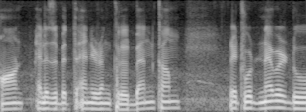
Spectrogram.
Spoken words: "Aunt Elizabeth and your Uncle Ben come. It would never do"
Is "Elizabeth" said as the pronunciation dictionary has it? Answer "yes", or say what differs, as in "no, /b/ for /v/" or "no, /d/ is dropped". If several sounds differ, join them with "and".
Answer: no, /t/ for /θ/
